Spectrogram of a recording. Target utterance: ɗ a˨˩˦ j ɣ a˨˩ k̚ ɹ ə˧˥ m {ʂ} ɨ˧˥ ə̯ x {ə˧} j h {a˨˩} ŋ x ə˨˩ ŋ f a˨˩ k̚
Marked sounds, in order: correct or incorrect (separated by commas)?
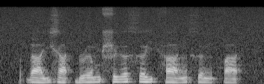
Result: correct, correct, incorrect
